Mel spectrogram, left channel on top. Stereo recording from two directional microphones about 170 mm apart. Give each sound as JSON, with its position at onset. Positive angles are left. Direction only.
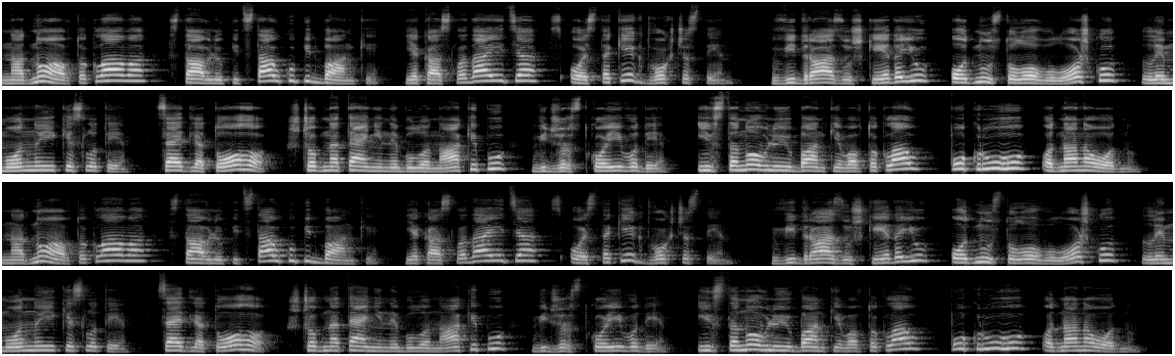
{"t": 0.0, "sound": "speech", "side_deg": 15}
